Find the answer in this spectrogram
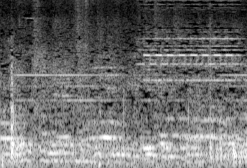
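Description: Indistinct voices in the room, with a couple of sharp clicks at the start. About one and a half seconds in, a ringing electronic tone starts, made of several steady high pitches.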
